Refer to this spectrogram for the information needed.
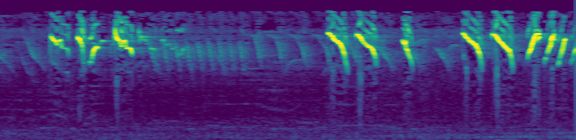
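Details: Wild white-eye singing in a canary-like style as a tutor recording: bursts of sharp, high, down-slurred whistles, some in quick runs, separated by a pause of about two seconds, over faint low background hum.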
